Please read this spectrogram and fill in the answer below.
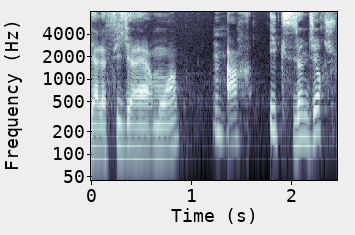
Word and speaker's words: Art X Gender: Art X Gender, je prononce bien? Oui, Art X Gender.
